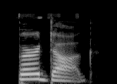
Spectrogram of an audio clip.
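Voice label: "bird-dog", English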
